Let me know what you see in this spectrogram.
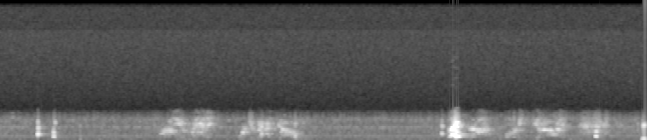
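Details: Hiccups: short, sharp gulping catches at irregular intervals, with quiet murmuring between.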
